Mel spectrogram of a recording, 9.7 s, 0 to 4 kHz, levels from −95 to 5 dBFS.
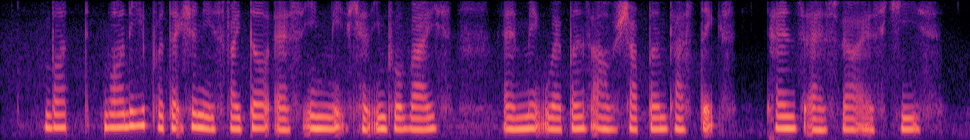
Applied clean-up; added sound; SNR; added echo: neural mask model Resemble Enhance denoiser.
